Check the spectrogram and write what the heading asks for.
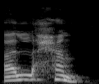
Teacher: حلق کے درمیان والے حصے سے ہا نکلتا ہے، اس کی ادائیگی درست رکھنی ہے۔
